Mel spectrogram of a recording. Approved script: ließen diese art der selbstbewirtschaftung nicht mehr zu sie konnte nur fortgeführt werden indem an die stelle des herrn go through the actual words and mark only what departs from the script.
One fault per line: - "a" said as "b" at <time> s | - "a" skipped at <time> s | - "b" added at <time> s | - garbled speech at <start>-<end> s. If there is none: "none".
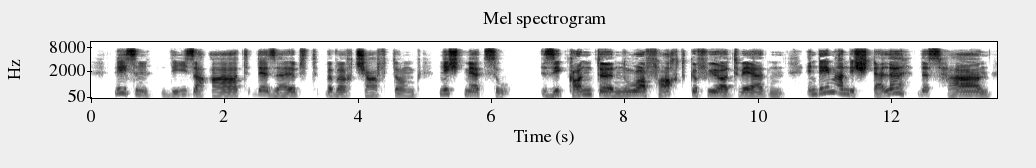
none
